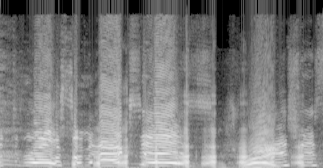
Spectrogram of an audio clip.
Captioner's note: all laugh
